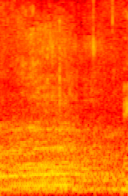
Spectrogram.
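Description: EuroNASCAR FJ race cars in a sim racing game, weaving from side to side, their engines a steady droning roar of many cars together, brief and at moderate level.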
